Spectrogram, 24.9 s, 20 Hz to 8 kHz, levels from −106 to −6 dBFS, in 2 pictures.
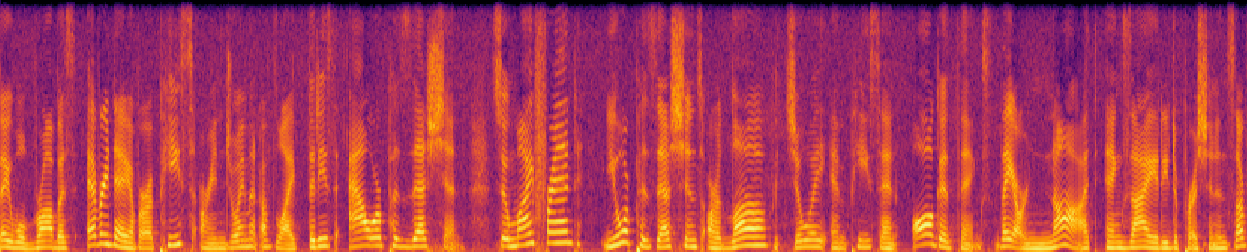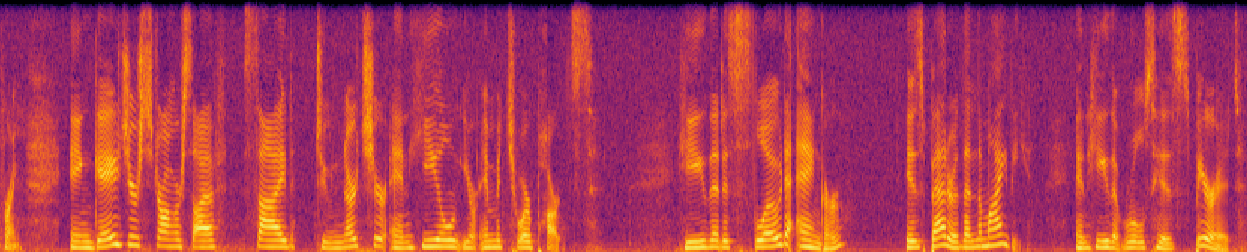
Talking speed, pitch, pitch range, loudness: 160 wpm, 200 Hz, 175-225 Hz, -17 LUFS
